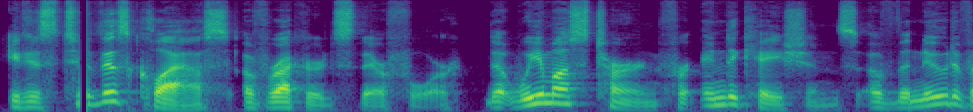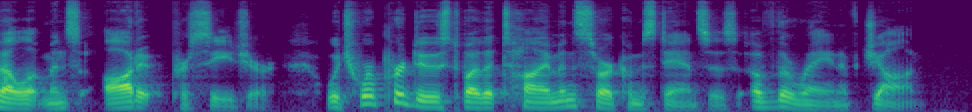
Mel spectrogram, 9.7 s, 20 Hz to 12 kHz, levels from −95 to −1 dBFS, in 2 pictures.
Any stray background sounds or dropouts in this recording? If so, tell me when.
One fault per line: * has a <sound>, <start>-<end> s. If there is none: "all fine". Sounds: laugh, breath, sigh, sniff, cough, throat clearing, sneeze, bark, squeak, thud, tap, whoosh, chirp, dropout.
* has a dropout, 0.4-0.4 s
